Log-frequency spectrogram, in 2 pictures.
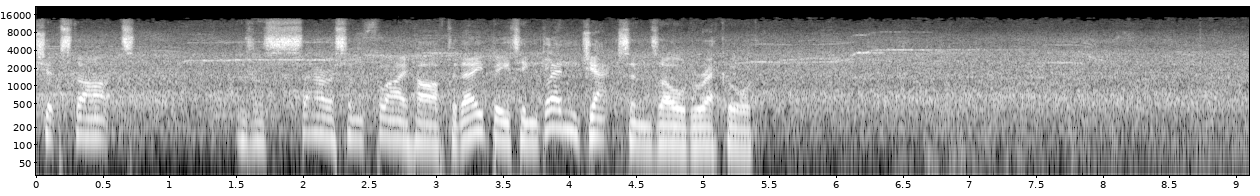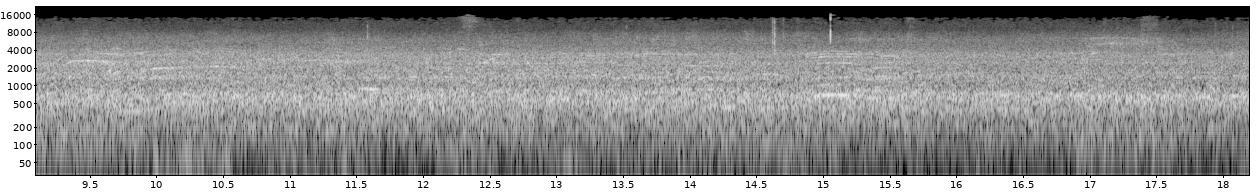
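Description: A large stadium crowd murmurs steadily in the open air.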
